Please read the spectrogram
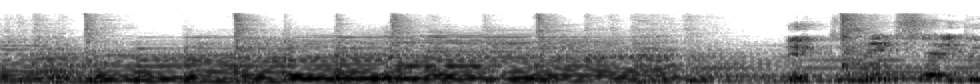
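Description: Acoustic guitar strummed in a regular rhythm over sustained keyboard chords: an instrumental passage of a two-man home performance.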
